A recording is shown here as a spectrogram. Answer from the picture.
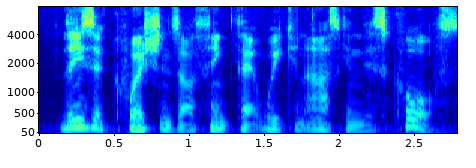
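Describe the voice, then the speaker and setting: On a very clean recording with a silent background, a man speaks in a somewhat breathy voice with ordinary pitch variation. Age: 60s. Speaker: university lecturer. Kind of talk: lecture.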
